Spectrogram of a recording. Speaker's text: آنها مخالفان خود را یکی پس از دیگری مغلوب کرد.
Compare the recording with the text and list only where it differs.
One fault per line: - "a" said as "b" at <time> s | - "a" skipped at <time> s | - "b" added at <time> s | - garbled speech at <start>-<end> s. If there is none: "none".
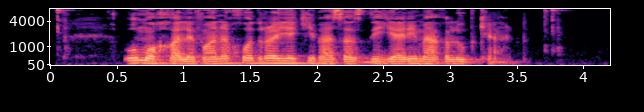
- "آنها" said as "او" at 0.5 s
